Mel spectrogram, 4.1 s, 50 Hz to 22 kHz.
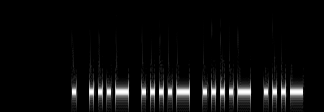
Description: Morse code, heard as a keyed tone, about 22 wpm, 700 Hz. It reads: EV44V
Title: Five Challenging Letter-Number Combinations 22wpm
